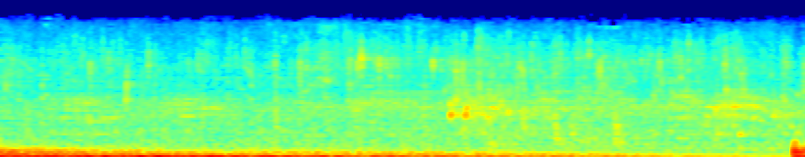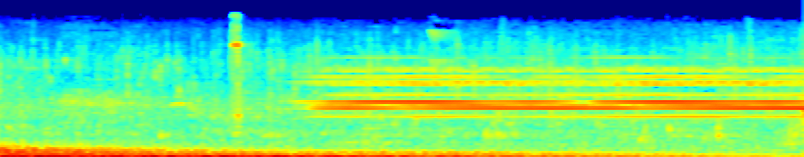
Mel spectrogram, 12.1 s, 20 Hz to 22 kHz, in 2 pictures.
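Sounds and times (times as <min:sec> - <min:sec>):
deep low rumble: 0:00.0 - 0:04.6, 0:06.0 - 0:10.9.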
